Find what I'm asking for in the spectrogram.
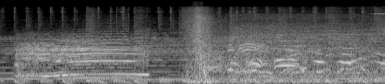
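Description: A loud cow mooing sound effect plays on a TV obstacle game show, a long drawn-out moo followed by a booming crash-like rumble and shorter wavering lowing.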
